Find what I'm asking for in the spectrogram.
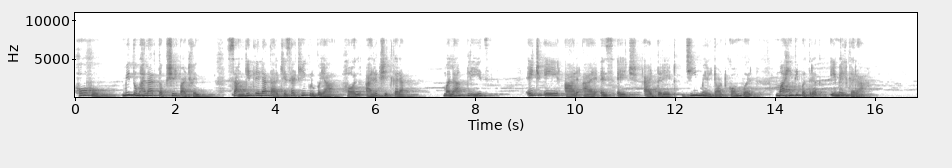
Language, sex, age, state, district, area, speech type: Marathi, female, 45-60, Maharashtra, Satara, urban, read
